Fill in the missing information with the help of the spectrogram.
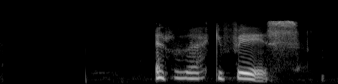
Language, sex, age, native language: Icelandic, female, 7, Czech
